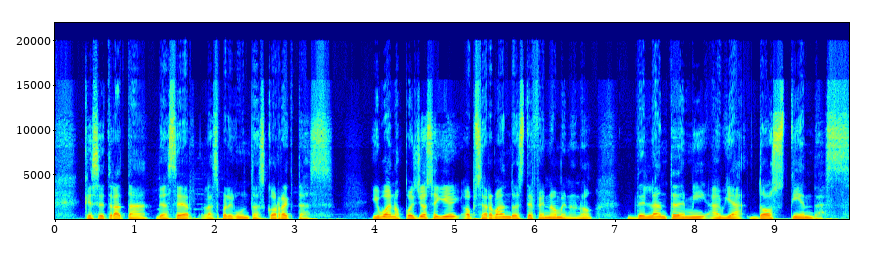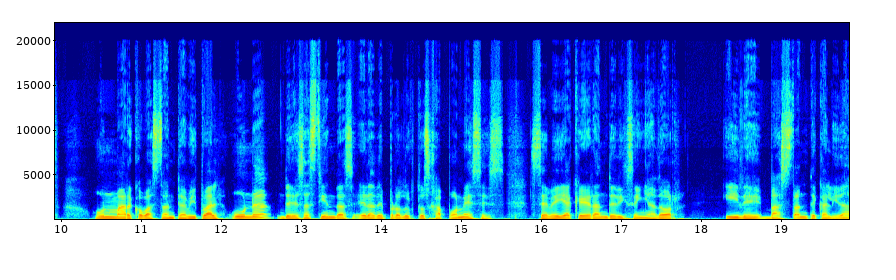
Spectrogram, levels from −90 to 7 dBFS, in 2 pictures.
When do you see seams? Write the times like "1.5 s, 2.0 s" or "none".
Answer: none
